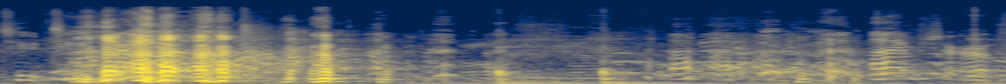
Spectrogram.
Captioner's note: laughter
